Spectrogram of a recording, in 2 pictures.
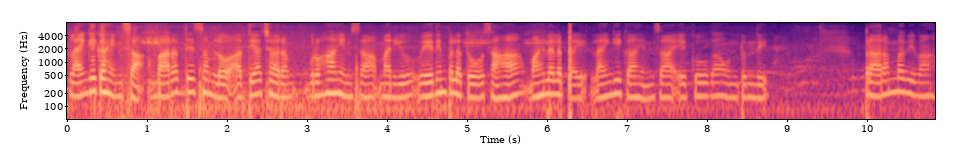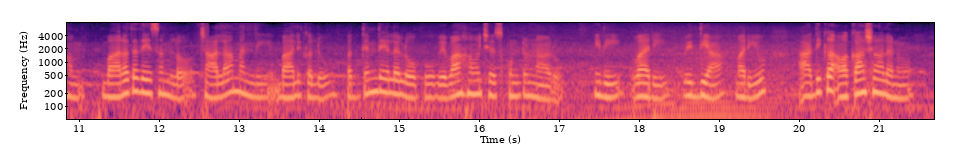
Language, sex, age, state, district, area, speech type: Telugu, female, 30-45, Andhra Pradesh, West Godavari, rural, spontaneous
